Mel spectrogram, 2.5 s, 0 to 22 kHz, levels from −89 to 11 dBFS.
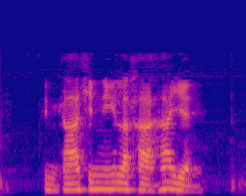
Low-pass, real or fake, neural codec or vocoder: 7.2 kHz; real; none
